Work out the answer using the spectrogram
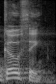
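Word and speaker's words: Goethe: Western Marion County what's it called g-o-e-t-h-e oh ghosty ghosty ghosty so you pronounce it yeah okay and I didn't know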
